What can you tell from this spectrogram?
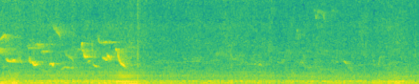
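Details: Spring-morning buzz of honey bees flying at a horizontal oak-chest hive under trees; an even, low-pitched droning hum, with quick bird chirps early on and a soft knock near the middle.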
